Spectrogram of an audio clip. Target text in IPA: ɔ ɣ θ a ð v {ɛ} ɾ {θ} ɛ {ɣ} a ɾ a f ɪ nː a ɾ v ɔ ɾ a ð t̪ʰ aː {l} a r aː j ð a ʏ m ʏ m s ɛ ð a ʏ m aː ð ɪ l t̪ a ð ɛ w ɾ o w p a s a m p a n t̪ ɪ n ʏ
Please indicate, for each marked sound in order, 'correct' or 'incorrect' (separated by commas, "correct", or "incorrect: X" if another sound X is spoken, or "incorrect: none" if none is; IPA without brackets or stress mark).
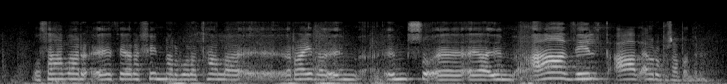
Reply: incorrect: a, correct, correct, correct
